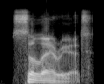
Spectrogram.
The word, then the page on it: salariat: British English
